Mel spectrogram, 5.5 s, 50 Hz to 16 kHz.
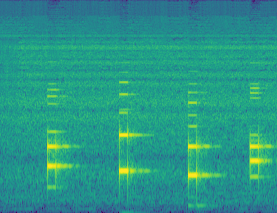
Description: DTMF, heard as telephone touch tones, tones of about 170 ms, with room echo. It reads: 7 6 1 *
